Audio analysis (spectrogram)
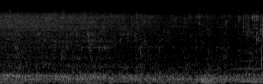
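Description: Water splashes and pours steadily into a cooking pot while chicken biryani is made. The pour is a continuous close, rushing trickle, heard alone for a few seconds.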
